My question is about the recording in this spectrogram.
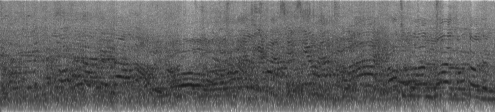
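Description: Crowd chatter: many people talking at once, their voices overlapping into a loud, steady babble with no single speaker standing out.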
